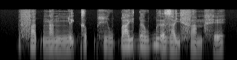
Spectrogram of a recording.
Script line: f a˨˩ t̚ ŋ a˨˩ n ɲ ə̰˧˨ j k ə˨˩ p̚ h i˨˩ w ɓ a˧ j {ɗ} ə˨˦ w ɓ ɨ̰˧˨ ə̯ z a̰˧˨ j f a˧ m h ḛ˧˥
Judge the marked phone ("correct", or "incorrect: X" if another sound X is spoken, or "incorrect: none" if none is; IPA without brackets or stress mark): correct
